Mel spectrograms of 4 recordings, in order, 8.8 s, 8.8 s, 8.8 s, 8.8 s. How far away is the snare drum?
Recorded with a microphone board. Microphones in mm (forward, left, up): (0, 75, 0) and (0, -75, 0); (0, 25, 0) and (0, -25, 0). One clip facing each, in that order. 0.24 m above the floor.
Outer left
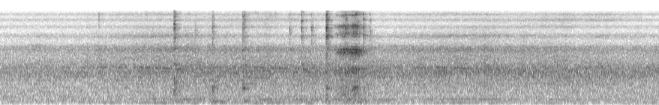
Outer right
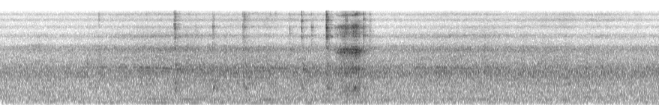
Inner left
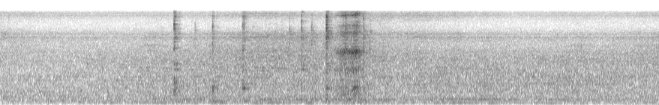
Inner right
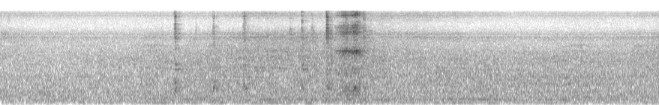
No snare drum in this recording.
